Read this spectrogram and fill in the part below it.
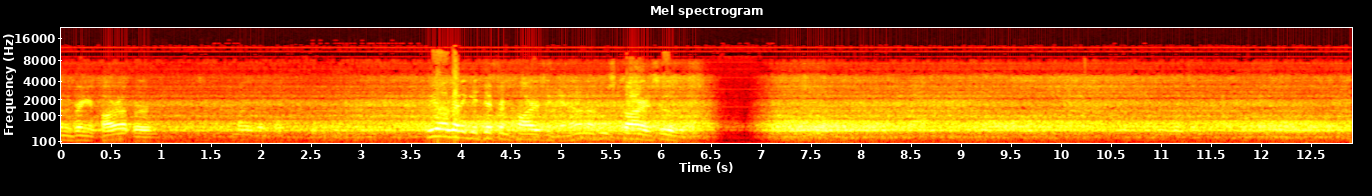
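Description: Traffic hums steadily nearby.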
